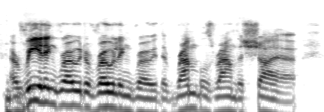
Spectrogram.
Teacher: And it's unstressed, stressed, unstressed, stressed all the way through. I'm pretty sure, though I don't know that it's strictly. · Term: iambic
